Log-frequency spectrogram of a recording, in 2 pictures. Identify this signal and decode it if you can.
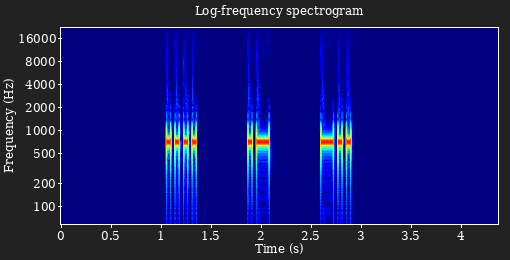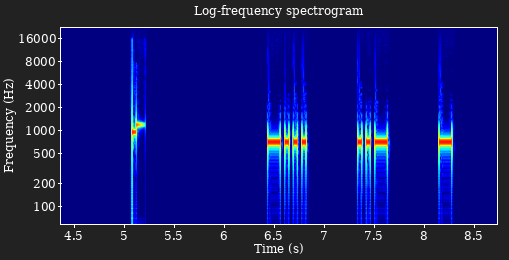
Morse code, heard as a keyed tone, about 28 wpm, spaced as for 13 wpm, 690 Hz. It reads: HAD BUT
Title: 4x Character Spacing - Top 100 Words - 28wpm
